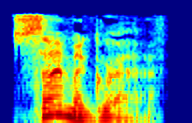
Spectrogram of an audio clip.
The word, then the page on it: cymograph: British English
